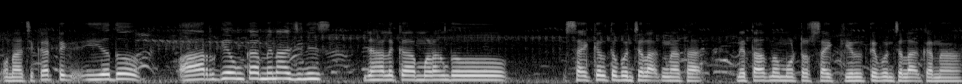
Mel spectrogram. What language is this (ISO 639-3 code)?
sat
